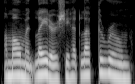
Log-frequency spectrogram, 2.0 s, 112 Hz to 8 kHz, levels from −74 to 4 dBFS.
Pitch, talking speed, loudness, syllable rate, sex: 165 Hz, 235 wpm, -15 LUFS, 5.2 syllables/s, female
